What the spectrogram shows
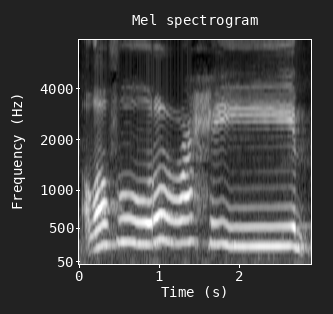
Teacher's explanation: ഗൈന് ഇസ്തിഅലാൻ്റെ ലെറ്ററാണ്. നാവിൻ്റെ ബാക്ക് മുകളിലേക്ക് ഉയർത്തി കൊടുക്കുക കേട്ടോ. മഖ്റജ് വരുന്നത് അദ്നൽ ഹൽക്കാണ്.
